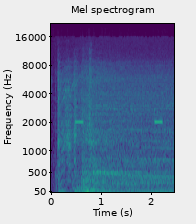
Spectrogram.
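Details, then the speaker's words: 2004 Nissan Maxima 3.5 with P0171/P0174 lean codes, after intake reinstalled: starter whirs briefly, engine catches cleanly into even idle with no misfire or stumble; normal engine start. "good. Alright, let's I'm gonna warming it up a little bit."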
